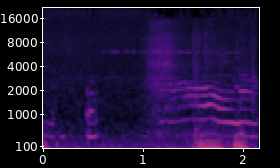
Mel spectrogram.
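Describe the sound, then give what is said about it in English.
A cat meows: a couple of short, faint chirps first, then a longer, wavering, drawn-out meow that rises in loudness toward the end. “This one's going to really upset the cat.”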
